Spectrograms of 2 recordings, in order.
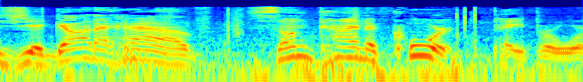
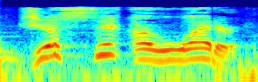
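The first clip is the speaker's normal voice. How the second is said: ordinary talk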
